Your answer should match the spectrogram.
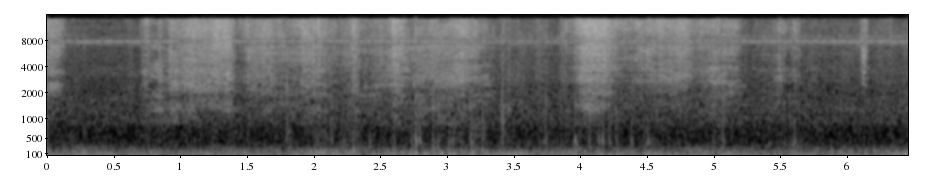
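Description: Scraping and squelching of wet mud being worked by hand, in a few short rustling bursts over a steady low rumble.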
